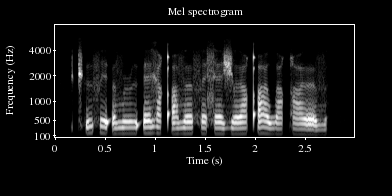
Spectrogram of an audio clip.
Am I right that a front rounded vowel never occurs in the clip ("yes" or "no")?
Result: no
